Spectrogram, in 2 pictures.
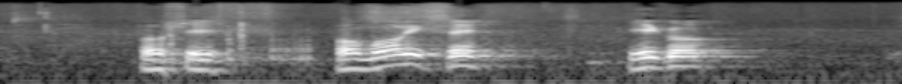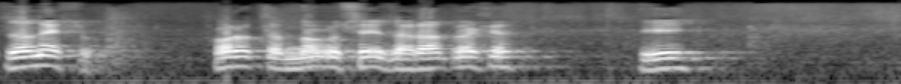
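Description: An elderly man reads aloud slowly in an echoing room, pausing between phrases.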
